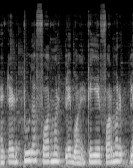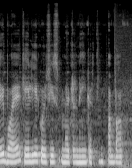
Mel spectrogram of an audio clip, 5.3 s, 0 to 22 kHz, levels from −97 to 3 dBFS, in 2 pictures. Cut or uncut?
uncut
